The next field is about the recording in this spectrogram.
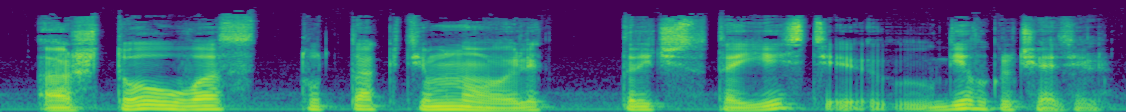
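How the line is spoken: Hesitant deep bass. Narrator (Russian): Отец-наместник неуверенно крякнув, пробасил

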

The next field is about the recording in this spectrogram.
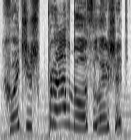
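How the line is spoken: Spluttering, yelling villain. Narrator (Russian): Брызжа слюной, заорал злыдень

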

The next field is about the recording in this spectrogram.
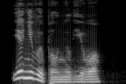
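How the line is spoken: Sad. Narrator (Russian): грустно ответил Уильям

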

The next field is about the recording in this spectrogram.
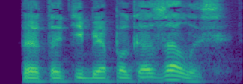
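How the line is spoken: Snort. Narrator (Russian): хмыкнул донор

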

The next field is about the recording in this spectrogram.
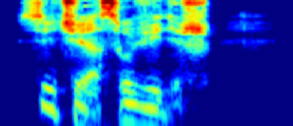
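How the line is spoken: Quiet, indifferent. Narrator (Russian): тихо проговорил я, совершенно не заботясь о том, услышит ли он мой ответ или нет

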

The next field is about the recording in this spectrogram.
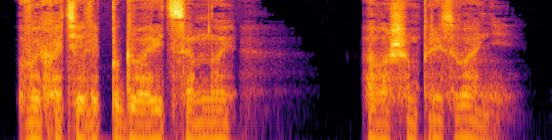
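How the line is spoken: Gentle prompting. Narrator (Russian): мягко подсказала она

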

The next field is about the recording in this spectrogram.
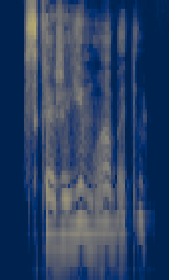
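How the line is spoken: Snorting. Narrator (Russian): хмыкнул Берн

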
